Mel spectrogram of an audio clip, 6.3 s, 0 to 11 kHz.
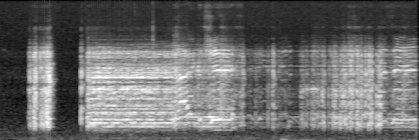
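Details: Japanese Regentone portable transistor radio from around 1964, with capacitors reforming: short burst at switch-on then clear music and singing, still slightly noisy with some pops; receiving properly.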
